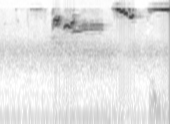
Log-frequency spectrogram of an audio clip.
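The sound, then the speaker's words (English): European robin song: a few short, high, thin warbling phrases separated by brief pauses, with a faint twitter at the start and no talk. “European robin. This is a European robin.”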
